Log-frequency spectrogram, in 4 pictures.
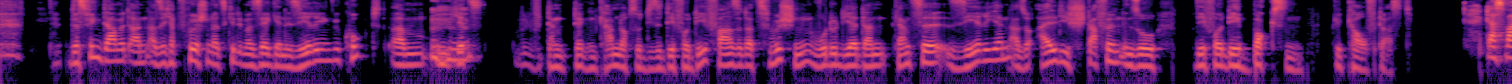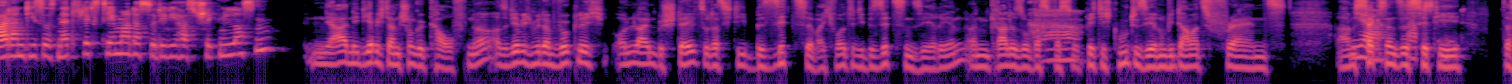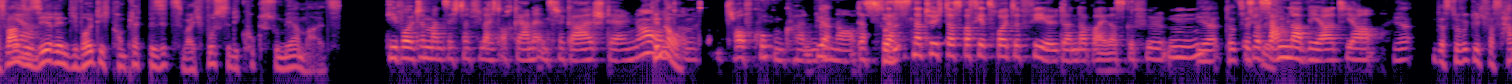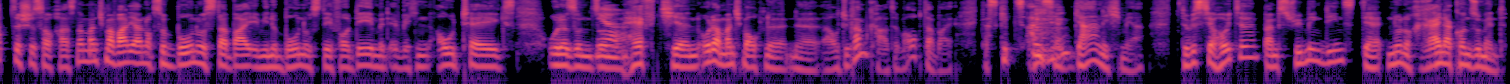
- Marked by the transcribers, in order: none
- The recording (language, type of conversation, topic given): German, podcast, Wie hat Streaming dein Sehverhalten verändert?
